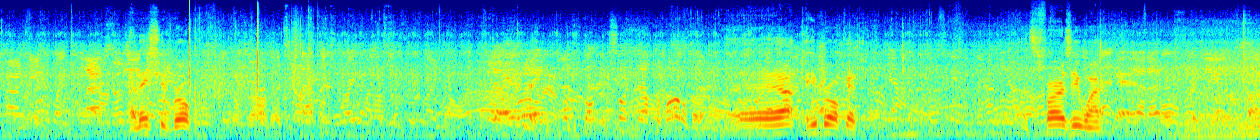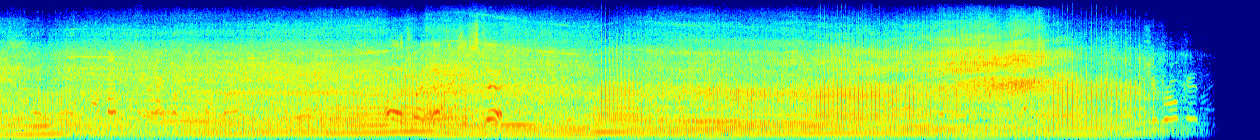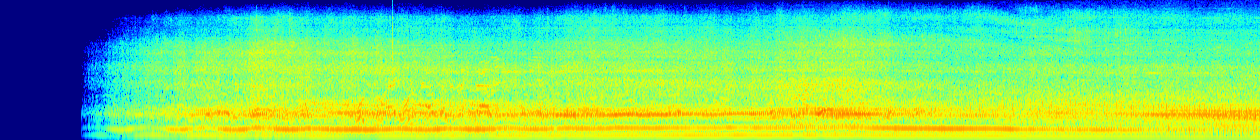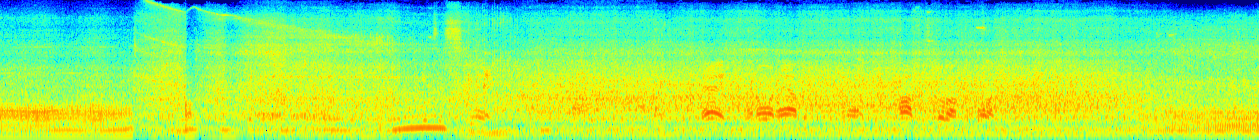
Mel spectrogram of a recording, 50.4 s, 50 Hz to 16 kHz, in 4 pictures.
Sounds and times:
Speech: 0.0s - 15.2s, 16.4s - 17.7s
Outside, rural or natural: 0.0s - 24.8s, 26.0s - 50.3s
Truck: 0.0s - 24.8s, 26.0s - 50.3s.

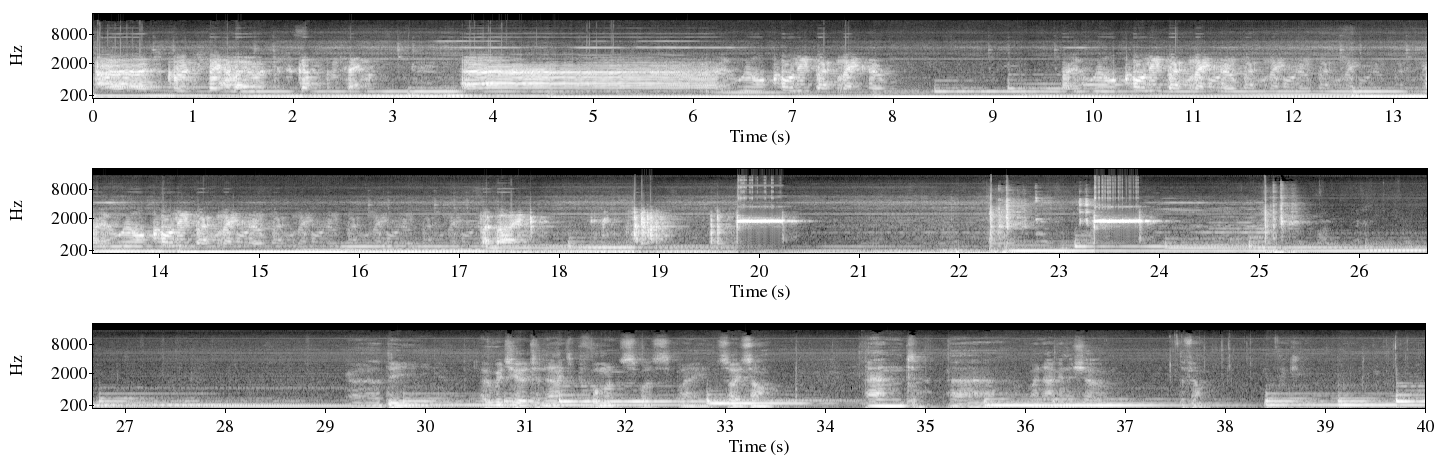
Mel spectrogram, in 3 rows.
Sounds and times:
Musical instrument: 0.0s - 40.0s.

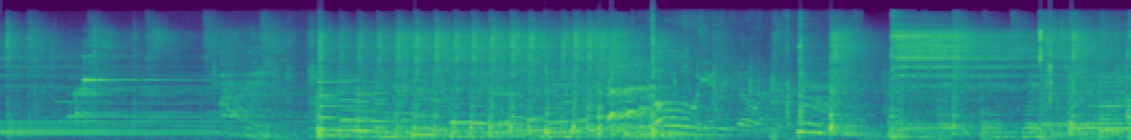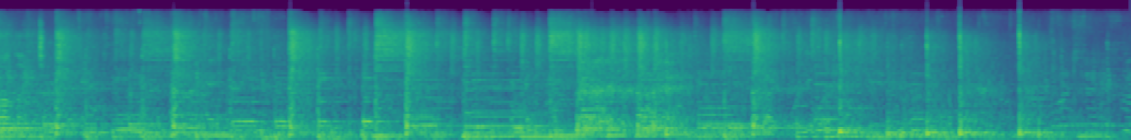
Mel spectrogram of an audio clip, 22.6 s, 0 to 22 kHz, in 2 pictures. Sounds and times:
Music: 0.0s - 22.6s
Speech: 6.4s - 7.8s, 11.2s - 12.2s, 21.6s - 22.6s.

